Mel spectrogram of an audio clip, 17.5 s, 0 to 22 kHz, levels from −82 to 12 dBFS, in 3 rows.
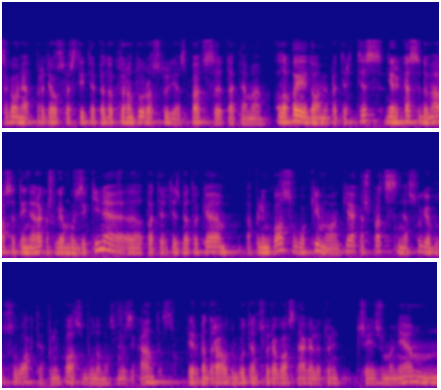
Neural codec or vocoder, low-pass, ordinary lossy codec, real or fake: none; 7.2 kHz; AAC, 32 kbps; real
